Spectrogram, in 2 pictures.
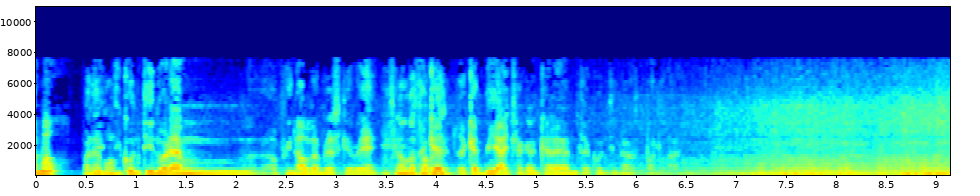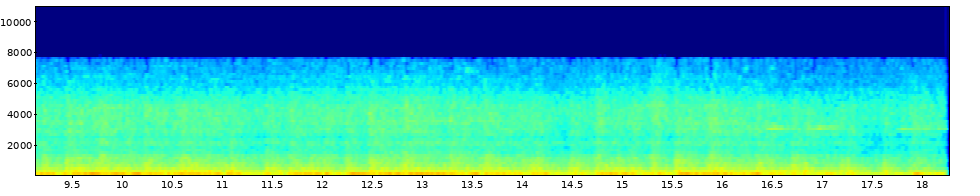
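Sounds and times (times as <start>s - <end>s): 
speech: 0.0s - 7.4s
train braking to a stop arriving at the station in A Coruña: 1.0s - 18.2s
faint squeal of train wheels on rails: 5.6s - 18.2s.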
